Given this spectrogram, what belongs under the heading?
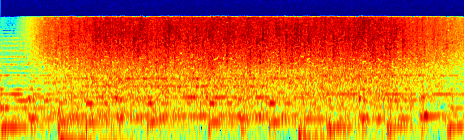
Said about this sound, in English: Yeah, the rain came really fast.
